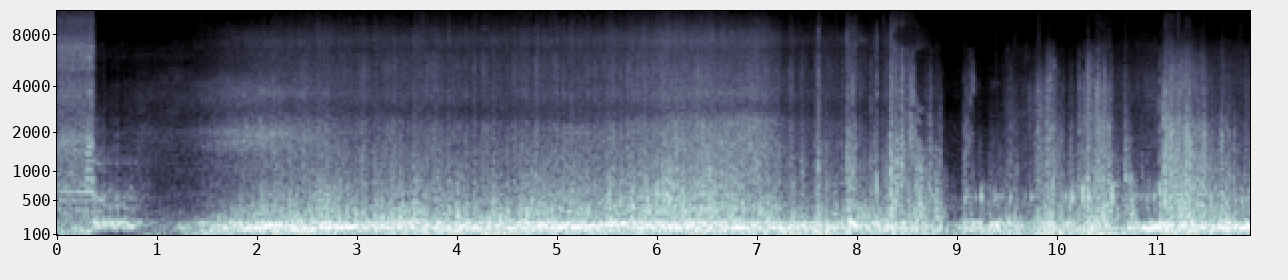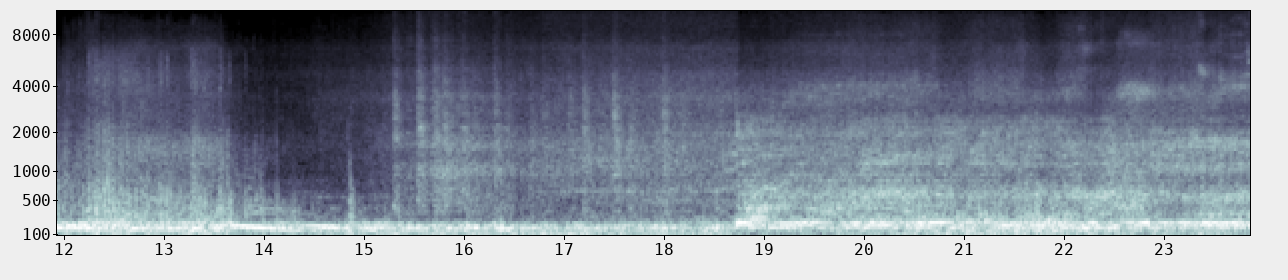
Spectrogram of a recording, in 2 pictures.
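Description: A roller coaster train rumbles loudly along its track.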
